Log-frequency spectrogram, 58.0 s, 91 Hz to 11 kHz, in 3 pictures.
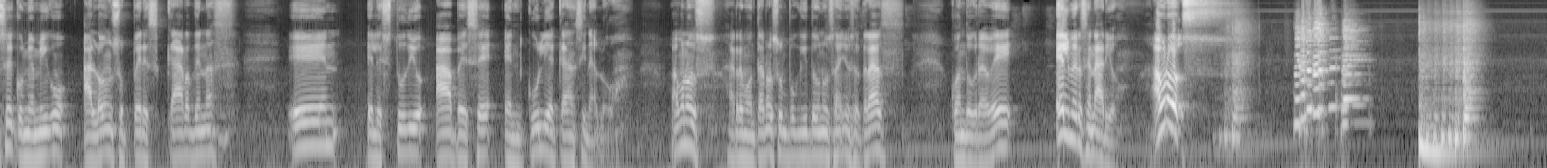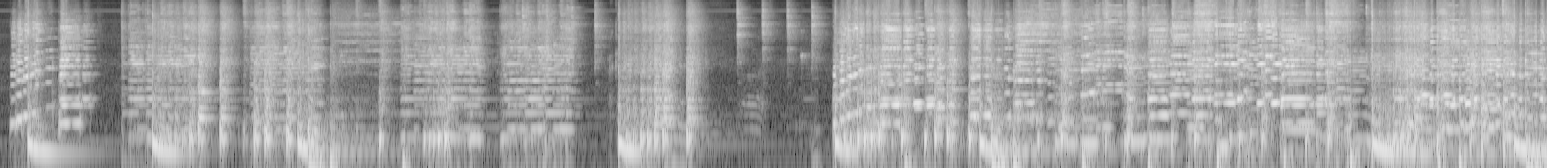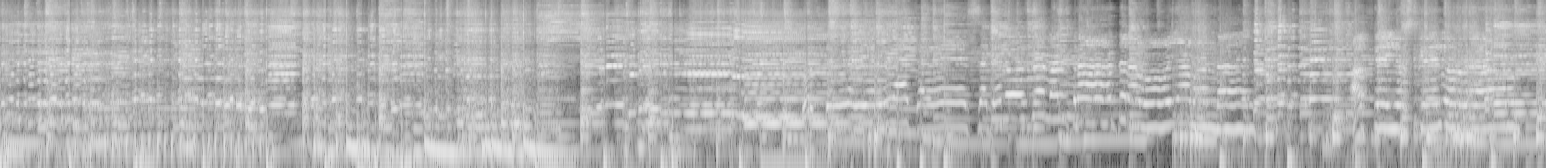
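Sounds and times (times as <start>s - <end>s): band with accordion drums and guitar: 15.2s - 17.2s, 17.8s - 18.6s, 19.5s - 28.2s, 29.4s - 58.0s.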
